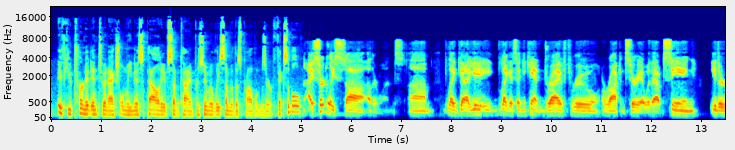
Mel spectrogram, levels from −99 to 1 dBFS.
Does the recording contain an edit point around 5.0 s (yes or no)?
yes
